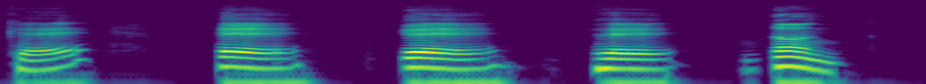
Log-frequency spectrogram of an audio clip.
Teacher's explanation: क वर्ग का जो स्पर्श होता है वह कंठ में होता है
